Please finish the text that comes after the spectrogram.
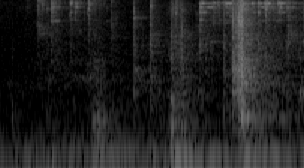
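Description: A heavy metal door rattles and scrapes as it's pulled open, with clanking knocks and a grinding screech near the end over a low rumble, close by and fairly loud, no talking.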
